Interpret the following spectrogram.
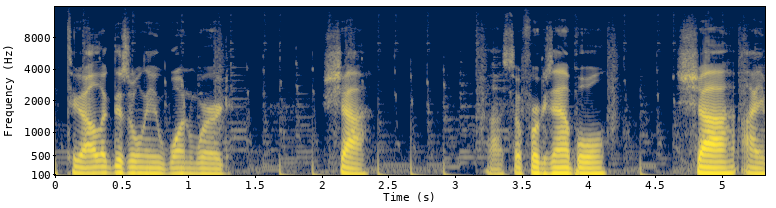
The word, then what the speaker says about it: siya: On a side note, an interesting thing about the word siya is that since it sounds like the word she, when you hear a native Tagalog speaker speak English, they might say she when they mean he.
